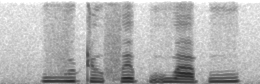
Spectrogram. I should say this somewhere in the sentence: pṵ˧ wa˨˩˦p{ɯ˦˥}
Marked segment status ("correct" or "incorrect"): incorrect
